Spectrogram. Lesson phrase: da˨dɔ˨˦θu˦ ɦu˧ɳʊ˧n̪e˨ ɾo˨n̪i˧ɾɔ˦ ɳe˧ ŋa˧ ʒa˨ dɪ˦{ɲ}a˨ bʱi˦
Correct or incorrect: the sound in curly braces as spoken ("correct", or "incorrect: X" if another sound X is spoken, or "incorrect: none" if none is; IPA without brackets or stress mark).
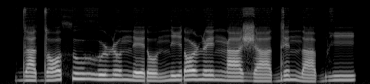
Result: incorrect: n̪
